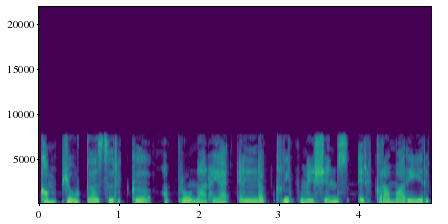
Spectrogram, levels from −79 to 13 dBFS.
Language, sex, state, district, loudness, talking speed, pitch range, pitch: Tamil, female, Tamil Nadu, Nilgiris, -16 LUFS, 110 wpm, 235-290 Hz, 255 Hz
